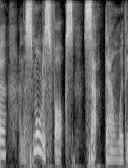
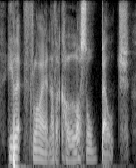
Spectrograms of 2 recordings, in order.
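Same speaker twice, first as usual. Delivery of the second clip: usual speaking voice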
